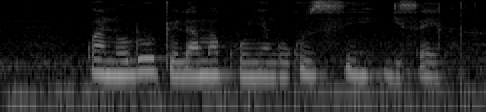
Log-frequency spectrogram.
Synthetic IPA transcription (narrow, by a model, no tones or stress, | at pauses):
k̬ʼwanolud̥ʱwɛlamaɡ̥ʱuɲaŋɡʱok̬ʼusiŋʱisɛːla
